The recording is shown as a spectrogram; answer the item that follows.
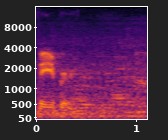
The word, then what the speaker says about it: Weber: Faber with a w so he's a German guy looks like Weber like Charlie Webber but it's pronounced baber so max labor and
